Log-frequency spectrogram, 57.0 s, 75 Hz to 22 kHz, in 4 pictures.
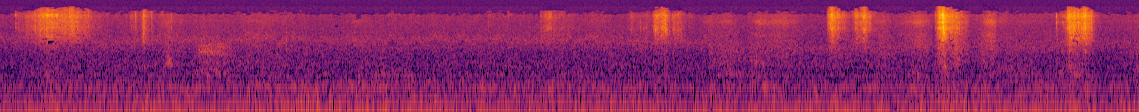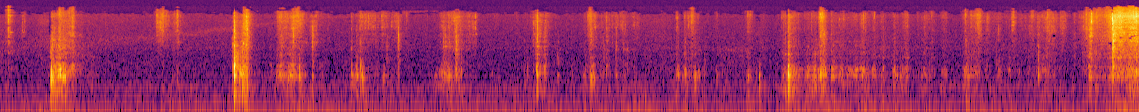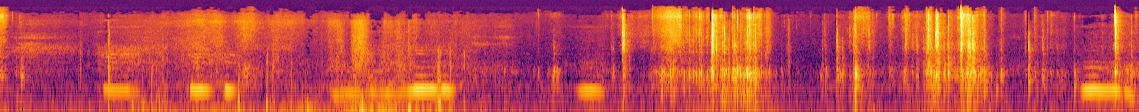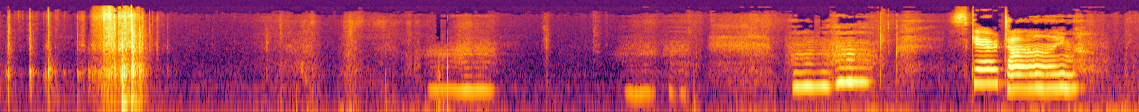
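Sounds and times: paper rustle: 0:11.6 - 0:12.2, 0:13.3 - 0:13.8, 0:16.2 - 0:20.2, 0:20.8 - 0:28.8, 0:36.2 - 0:41.9, 0:43.0 - 0:44.8
person humming: 0:29.7 - 0:31.6, 0:32.6 - 0:34.2, 0:42.0 - 0:42.7, 0:48.1 - 0:49.0, 0:52.6 - 0:53.8.

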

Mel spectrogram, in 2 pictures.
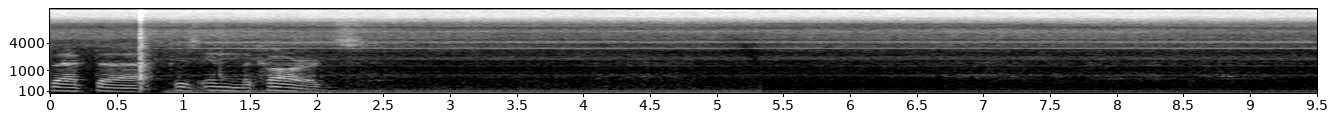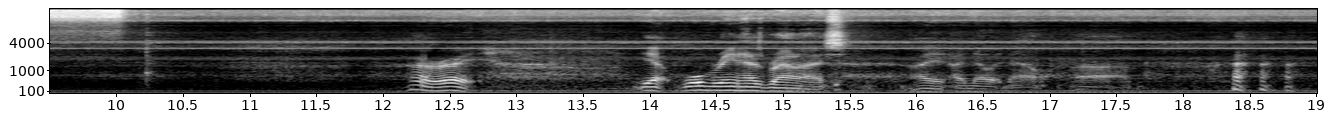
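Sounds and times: airbrush spraying hiss: 0:00.0 - 0:11.7
steady low hum: 0:00.0 - 0:19.0.

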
